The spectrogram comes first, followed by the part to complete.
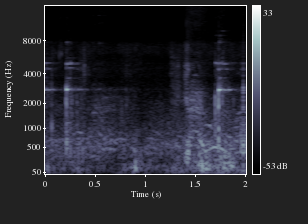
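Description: Short, high ringing clinks, two in quick succession at the start and another near the end, over faint distant voices.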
